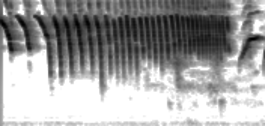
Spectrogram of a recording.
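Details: Young-canary training song from a canary: a few drawn-out falling whistles, then an accelerating trill of rapid repeated notes that ends in a fast buzzy rattle before a brief pause and a rising note.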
